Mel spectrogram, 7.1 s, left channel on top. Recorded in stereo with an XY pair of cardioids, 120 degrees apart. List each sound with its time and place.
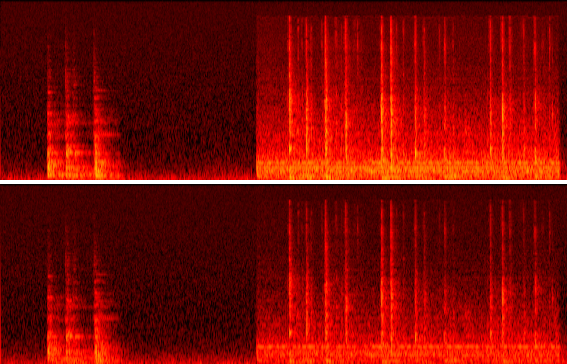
0.6 s tapping: 30° left, 2 m
3.2 s typing on a keyboard: 45° left, 0.5 m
